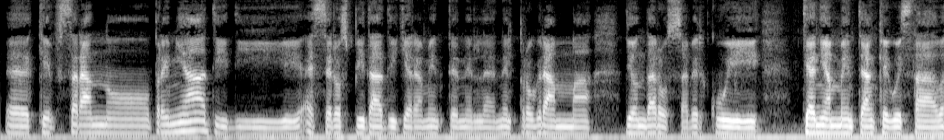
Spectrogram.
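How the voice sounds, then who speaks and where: A man's voice: fairly low pitch, level tone, a little slow. A man hosting a conversational radio interview, putting questions to guests.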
